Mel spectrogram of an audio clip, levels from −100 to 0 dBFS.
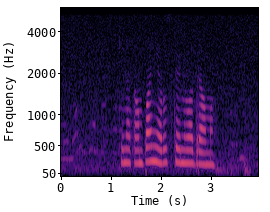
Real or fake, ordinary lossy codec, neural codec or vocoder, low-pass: real; MP3, 48 kbps; none; 5.4 kHz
